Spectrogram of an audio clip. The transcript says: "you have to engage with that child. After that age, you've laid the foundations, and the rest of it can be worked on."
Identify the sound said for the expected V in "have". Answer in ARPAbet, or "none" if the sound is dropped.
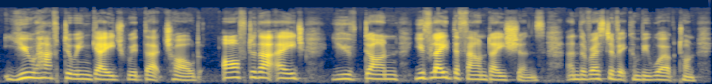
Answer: F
